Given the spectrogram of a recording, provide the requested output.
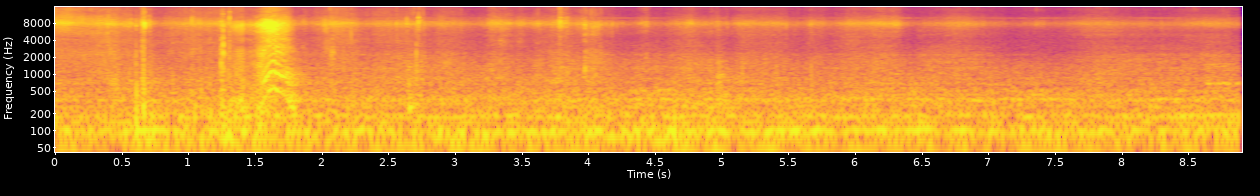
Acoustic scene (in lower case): elevator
